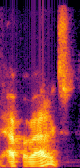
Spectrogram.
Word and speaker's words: Appomattox: money where you go could I please correctly pronounce Appomattox that's the way I think it's said Appomattox uh anyway but thanks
